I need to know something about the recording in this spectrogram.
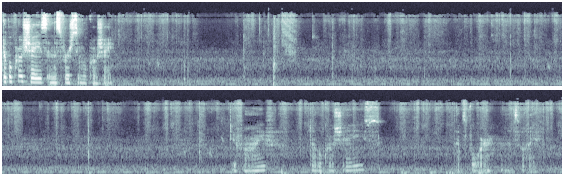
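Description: A crochet hook softly pulls yarn through stitches.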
